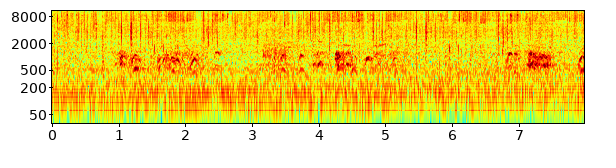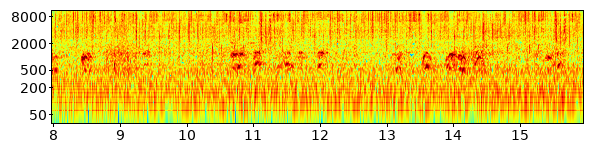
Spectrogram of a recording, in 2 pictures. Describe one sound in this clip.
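A small fire crackles.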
